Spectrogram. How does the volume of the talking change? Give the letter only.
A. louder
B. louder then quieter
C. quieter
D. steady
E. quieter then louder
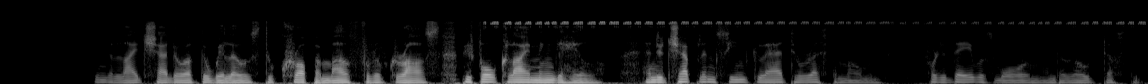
C.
